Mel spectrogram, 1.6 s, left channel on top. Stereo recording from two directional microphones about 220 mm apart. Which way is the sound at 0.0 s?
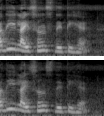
10° right (ahead or behind).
